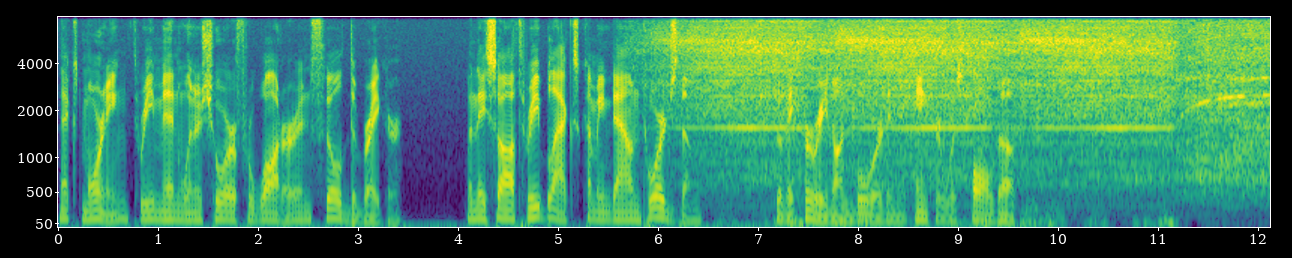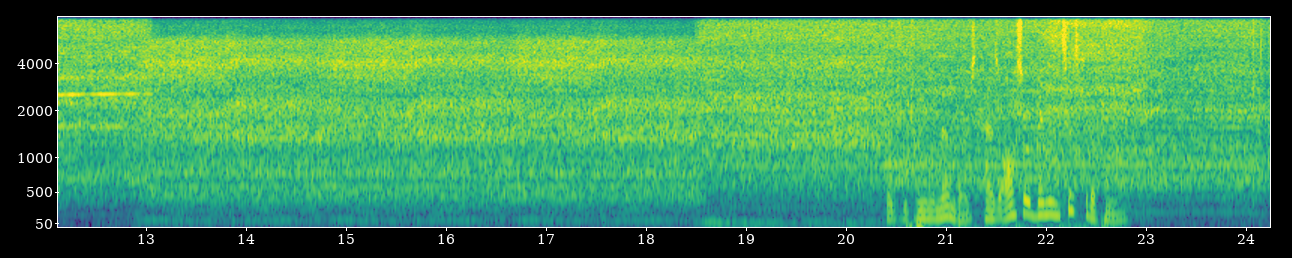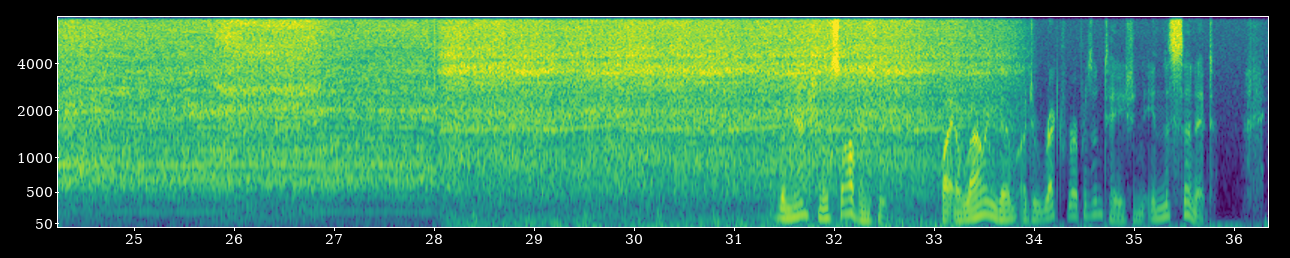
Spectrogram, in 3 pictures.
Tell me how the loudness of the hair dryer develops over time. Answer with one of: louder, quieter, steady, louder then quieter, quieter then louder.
steady.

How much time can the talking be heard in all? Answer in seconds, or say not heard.
17 s.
